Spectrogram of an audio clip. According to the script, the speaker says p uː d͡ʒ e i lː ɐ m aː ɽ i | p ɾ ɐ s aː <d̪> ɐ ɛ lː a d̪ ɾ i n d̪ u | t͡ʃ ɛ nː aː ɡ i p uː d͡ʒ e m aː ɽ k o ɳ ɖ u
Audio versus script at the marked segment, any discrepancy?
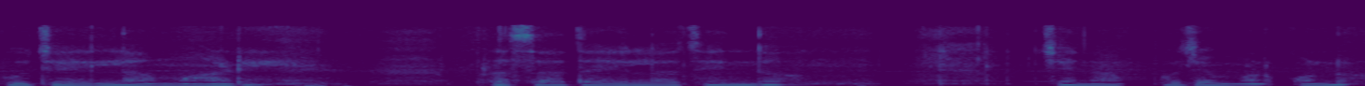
no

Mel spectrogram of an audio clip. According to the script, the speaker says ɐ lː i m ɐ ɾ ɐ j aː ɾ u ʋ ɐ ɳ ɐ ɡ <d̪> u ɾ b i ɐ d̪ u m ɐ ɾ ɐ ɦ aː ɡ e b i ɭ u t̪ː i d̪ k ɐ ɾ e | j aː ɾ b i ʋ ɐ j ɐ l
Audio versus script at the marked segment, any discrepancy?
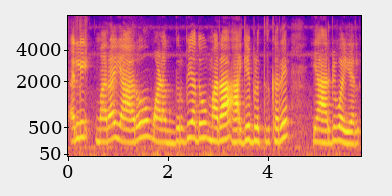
no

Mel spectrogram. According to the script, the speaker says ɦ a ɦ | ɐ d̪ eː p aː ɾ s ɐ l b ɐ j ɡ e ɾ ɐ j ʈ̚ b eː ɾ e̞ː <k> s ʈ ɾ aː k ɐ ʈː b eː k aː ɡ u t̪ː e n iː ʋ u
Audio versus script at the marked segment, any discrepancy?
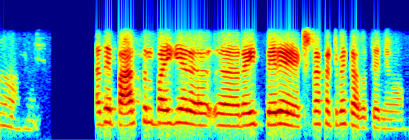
no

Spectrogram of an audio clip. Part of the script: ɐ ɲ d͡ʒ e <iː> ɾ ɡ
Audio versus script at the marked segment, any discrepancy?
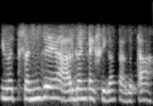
yes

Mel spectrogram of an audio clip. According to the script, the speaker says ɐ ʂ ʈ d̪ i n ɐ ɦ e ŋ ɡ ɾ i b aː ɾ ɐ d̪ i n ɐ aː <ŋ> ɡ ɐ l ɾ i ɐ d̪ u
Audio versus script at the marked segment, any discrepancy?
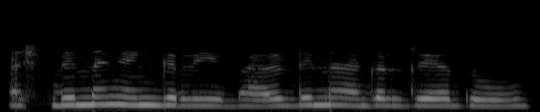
yes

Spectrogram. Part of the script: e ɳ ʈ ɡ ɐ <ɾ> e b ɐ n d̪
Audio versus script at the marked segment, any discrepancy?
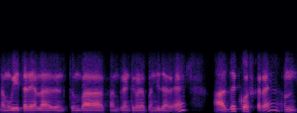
yes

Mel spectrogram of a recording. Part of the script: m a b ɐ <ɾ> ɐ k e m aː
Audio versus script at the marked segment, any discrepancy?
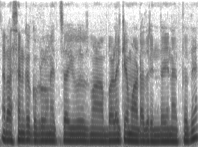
yes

